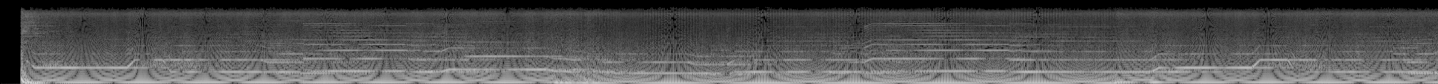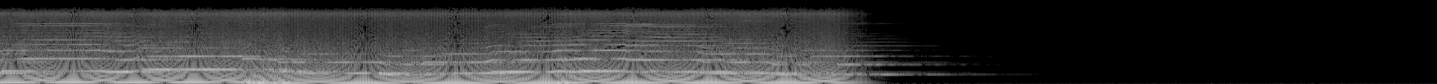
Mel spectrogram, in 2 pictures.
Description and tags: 01-THE CERTAINTY 1
Another part of an unfinished tune i first wrote.
compose, tune, write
